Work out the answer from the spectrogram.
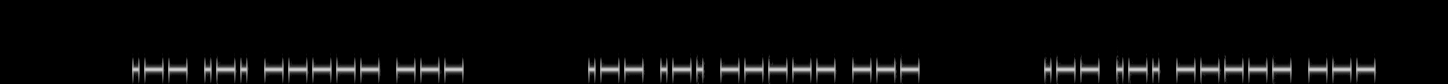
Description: Morse code, heard as a keyed tone, about 21 wpm, 700 Hz. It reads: WR0O WR0O WR0O
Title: USA Call Signs - 4 Characters - Repeated 3x - 20wpm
